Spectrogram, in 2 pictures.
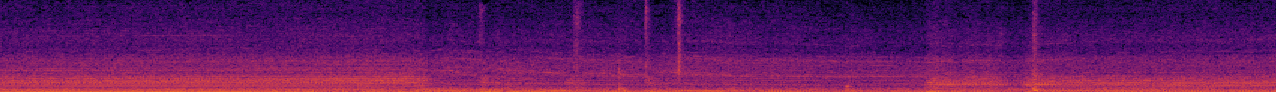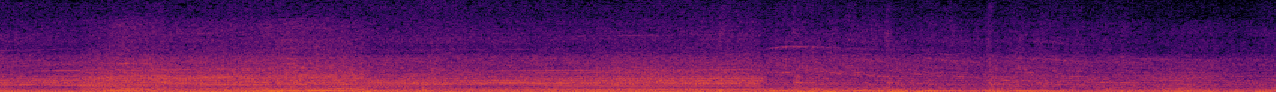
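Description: Race car engines drone in the Le Mans Ultimate sim racing game at Spa, a steady loud mechanical hum with tonal layers that shift as the car accelerates, alongside faint clicks and occasional brief spikes.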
